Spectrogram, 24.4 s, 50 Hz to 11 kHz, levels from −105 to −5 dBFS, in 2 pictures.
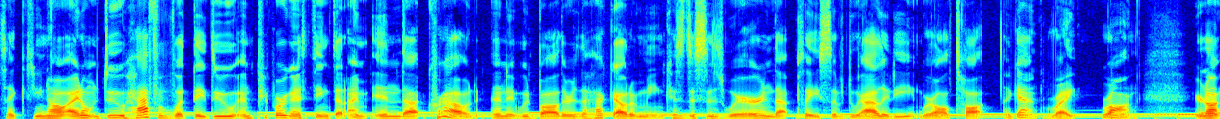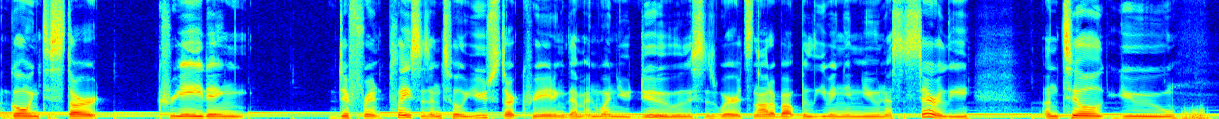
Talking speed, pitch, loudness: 185 wpm, 160 Hz, -28 LUFS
